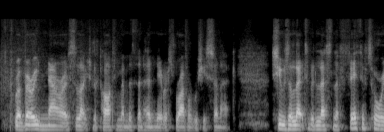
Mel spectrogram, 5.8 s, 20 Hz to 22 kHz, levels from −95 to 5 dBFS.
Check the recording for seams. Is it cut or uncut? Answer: uncut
